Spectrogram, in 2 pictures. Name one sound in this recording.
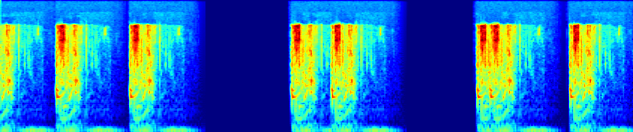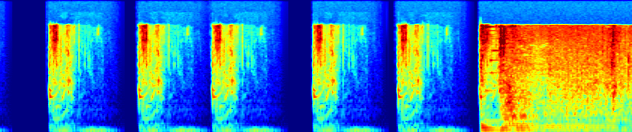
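Short electronic menu ticks sound in quick repeated bursts.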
